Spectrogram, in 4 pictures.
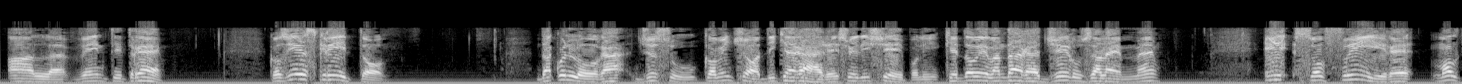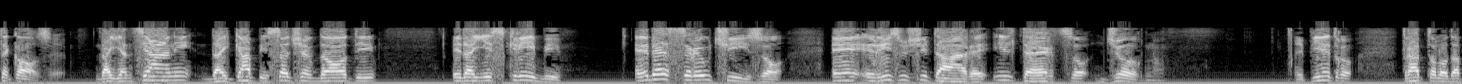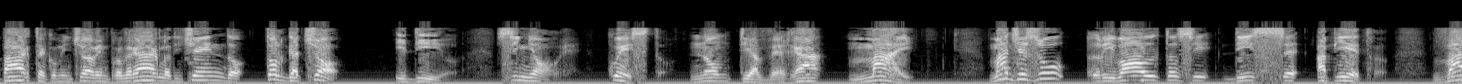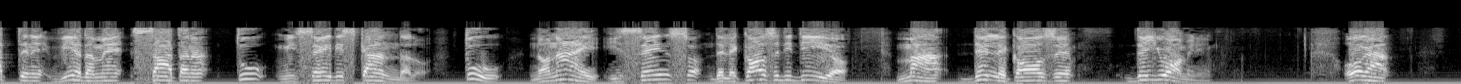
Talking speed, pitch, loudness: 90 wpm, 145 Hz, -7 LUFS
